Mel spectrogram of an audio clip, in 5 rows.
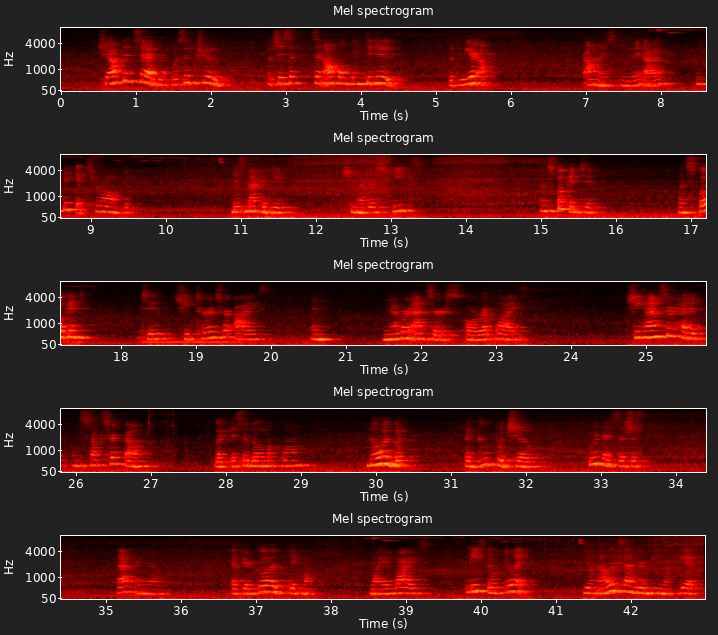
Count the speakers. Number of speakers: one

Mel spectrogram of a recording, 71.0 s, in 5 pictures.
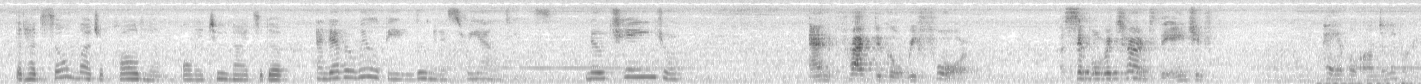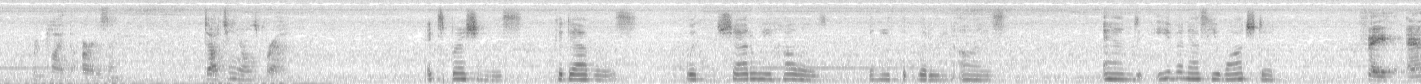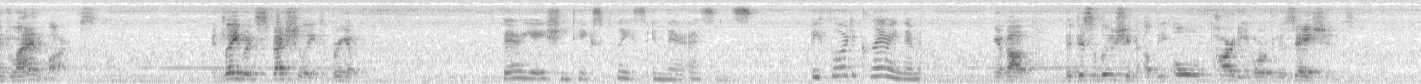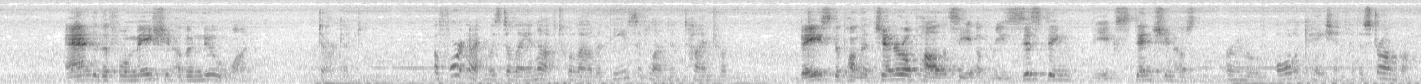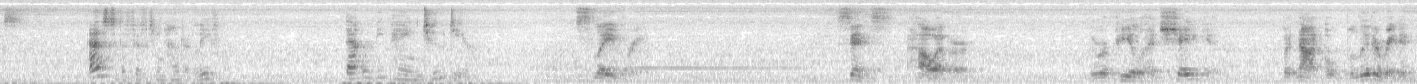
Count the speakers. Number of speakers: four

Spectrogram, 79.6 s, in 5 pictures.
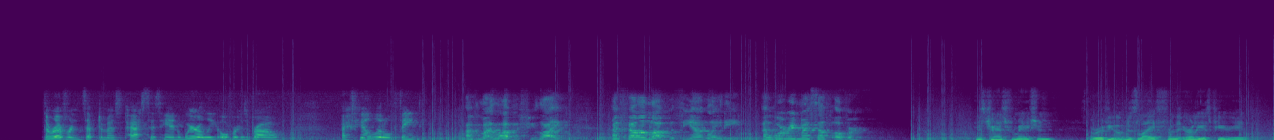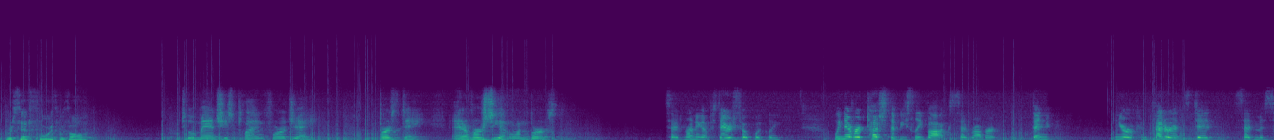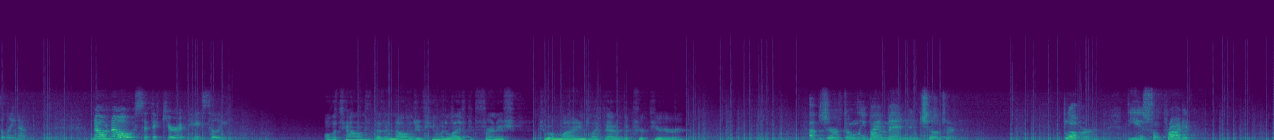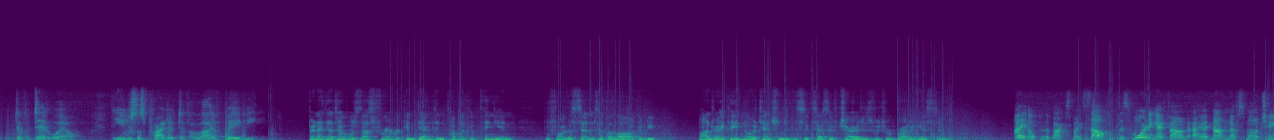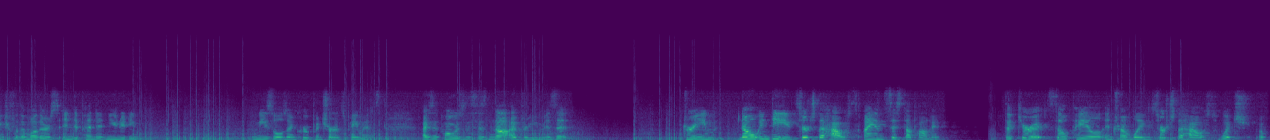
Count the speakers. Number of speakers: four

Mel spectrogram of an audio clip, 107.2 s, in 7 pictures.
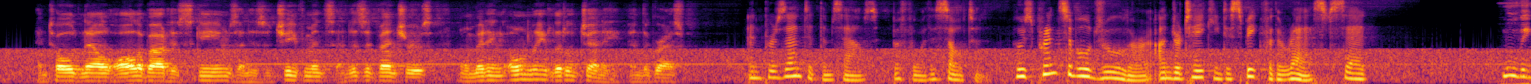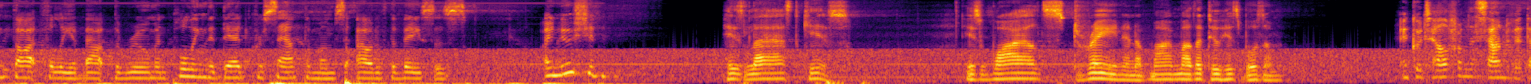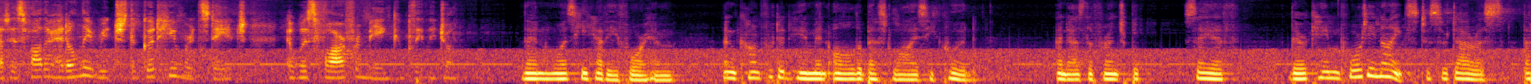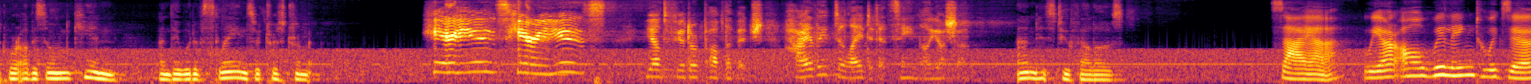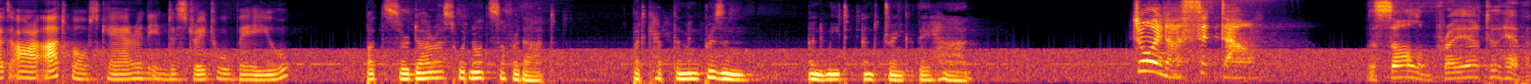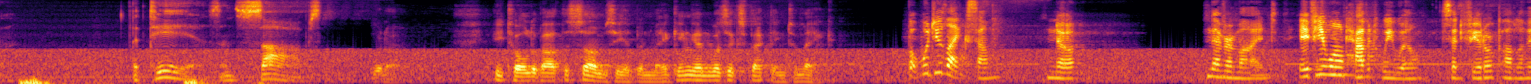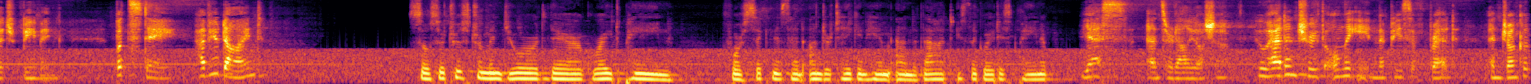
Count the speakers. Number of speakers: six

